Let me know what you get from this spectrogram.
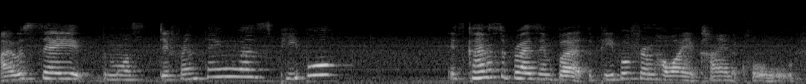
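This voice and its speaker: A woman talks at a moderate pace in a high voice. Her pitch swings very widely, and there is noticeable background noise. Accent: Japanese. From Japan. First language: Japanese. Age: 20s. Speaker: interview guest. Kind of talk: casual interview.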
